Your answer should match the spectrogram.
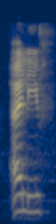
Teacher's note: جو الف ہے اس کو ہم دراز کر کے نہیں پڑھیں گے، یعنی کہ اس کو کھینچ کر ہم نہیں پڑھیں گے، اس کو جلدی سے ادا کر دیں گے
